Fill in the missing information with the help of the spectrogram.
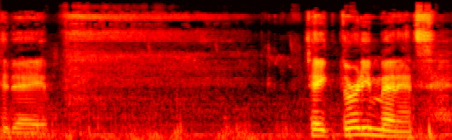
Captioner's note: breathing deeply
